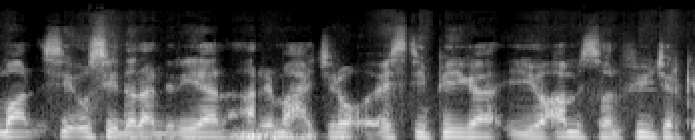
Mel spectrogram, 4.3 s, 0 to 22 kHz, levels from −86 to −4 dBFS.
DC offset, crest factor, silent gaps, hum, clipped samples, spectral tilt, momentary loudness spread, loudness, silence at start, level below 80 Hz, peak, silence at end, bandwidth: under 0.1%; 16 dB; none; none; under 0.1%; -5.5 dB/octave; 4 LU; -20 LUFS; 0 s; -46 dBFS; -4 dBFS; 0 s; 12.5 kHz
